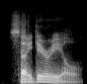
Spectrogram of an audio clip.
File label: "sidereal", American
